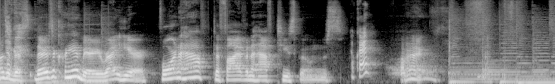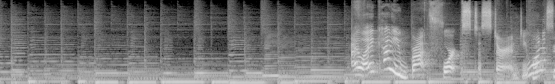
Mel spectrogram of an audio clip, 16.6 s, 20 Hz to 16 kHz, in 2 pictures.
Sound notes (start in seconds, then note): 6.4 cover swishing; 7.8 lounge music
